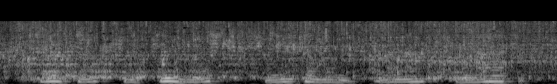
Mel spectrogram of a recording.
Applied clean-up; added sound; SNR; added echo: none; Toilet flush; -1 dB; reverberation time 0.2 s.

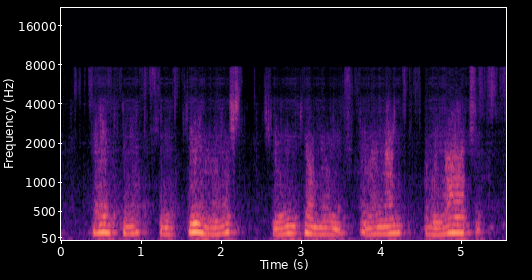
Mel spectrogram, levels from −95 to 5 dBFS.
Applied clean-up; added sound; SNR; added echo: neural separator model SepFormer DNS4.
